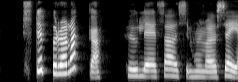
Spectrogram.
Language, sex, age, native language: Icelandic, female, 11, Icelandic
